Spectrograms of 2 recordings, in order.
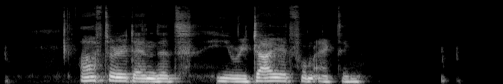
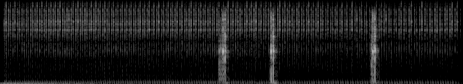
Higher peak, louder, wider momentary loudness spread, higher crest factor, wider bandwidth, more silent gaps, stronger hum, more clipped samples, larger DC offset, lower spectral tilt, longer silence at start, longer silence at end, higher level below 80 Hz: about the same, -2 dBFS vs 0 dBFS; first, -17 LUFS vs -28 LUFS; about the same, 10 LU vs 12 LU; second, 16 dB vs 30 dB; second, 16 kHz vs over 20 kHz; neither; neither; neither; neither; first, -7.5 dB/octave vs 1 dB/octave; first, 0.8 s vs 0 s; first, 0.6 s vs 0.05 s; about the same, -56 dBFS vs -56 dBFS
